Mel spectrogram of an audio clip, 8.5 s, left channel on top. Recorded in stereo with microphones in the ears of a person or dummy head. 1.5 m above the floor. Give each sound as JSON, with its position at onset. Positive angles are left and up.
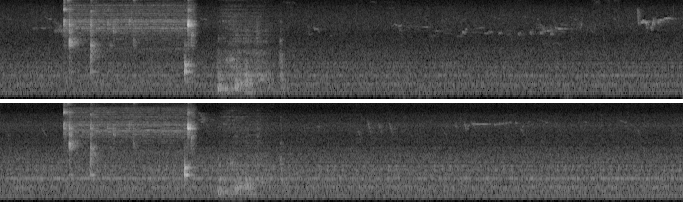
{"t": 0.8, "sound": "dripping", "side_deg": -5, "distance_m": 2.0}
{"t": 2.7, "sound": "a drawer", "side_deg": 55, "distance_m": 1.5}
